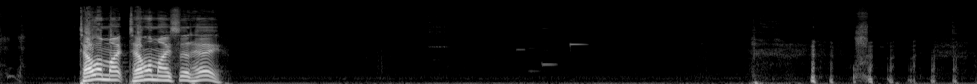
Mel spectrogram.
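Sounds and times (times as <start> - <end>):
speech: 0.8 - 2.3, 8.6 - 8.8
phone beeping with incoming messages: 5.2 - 6.2.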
